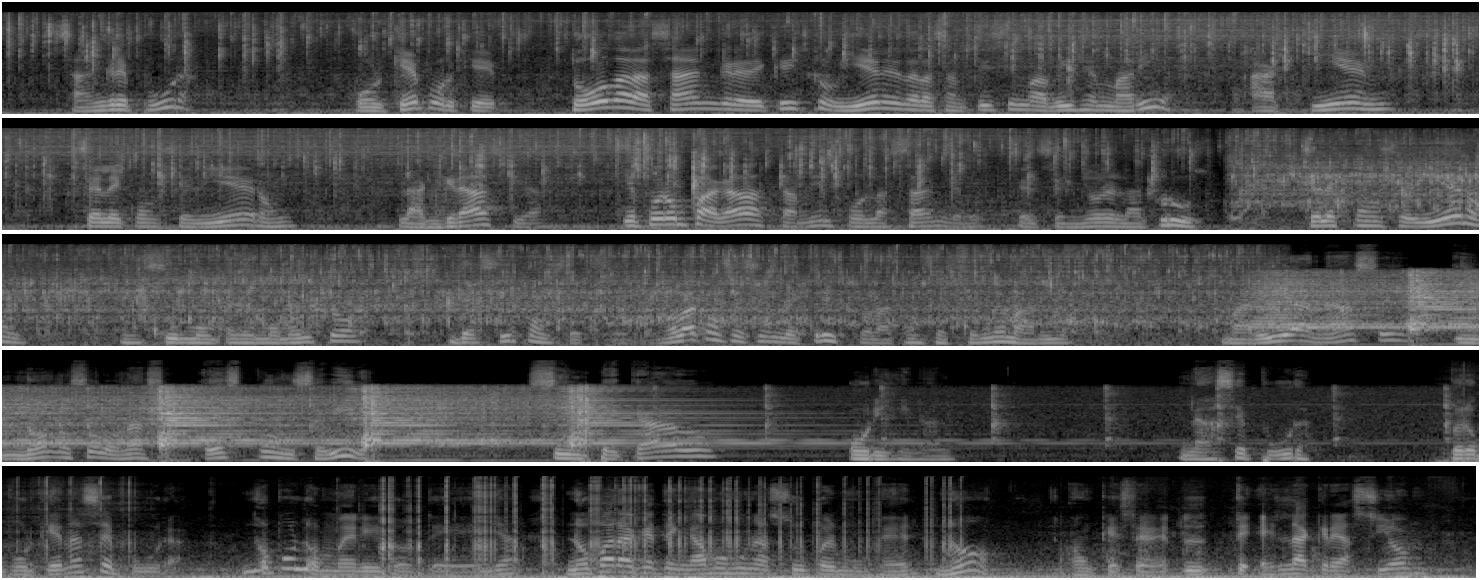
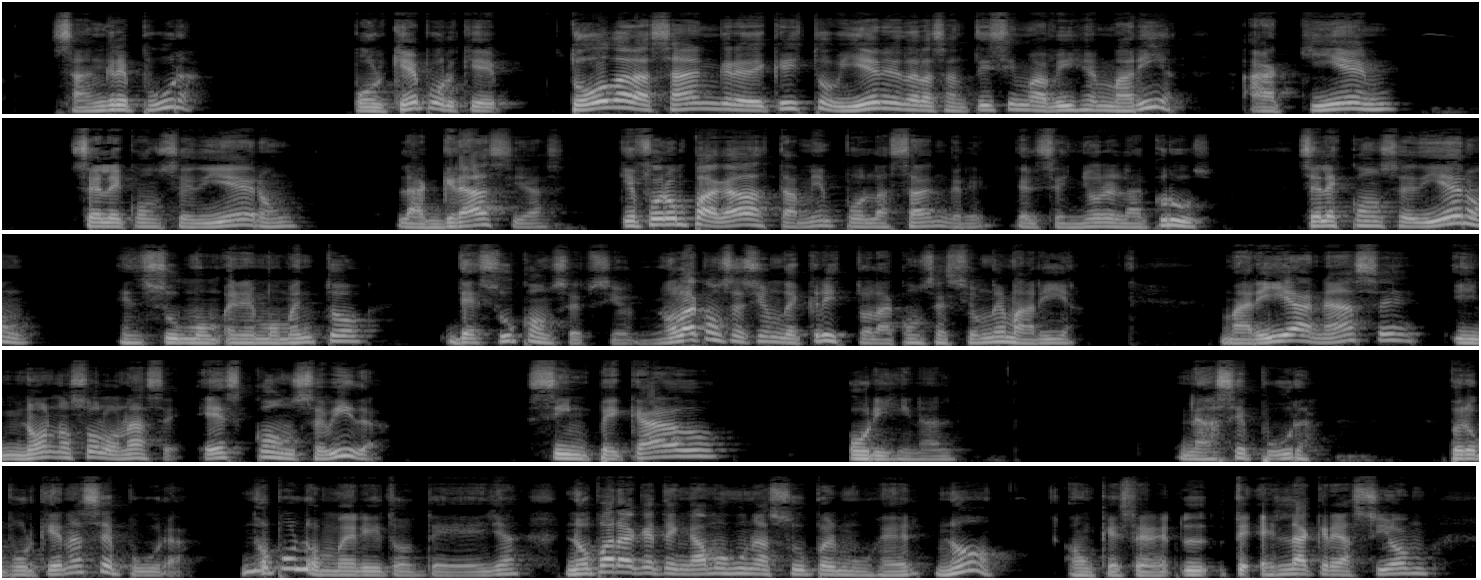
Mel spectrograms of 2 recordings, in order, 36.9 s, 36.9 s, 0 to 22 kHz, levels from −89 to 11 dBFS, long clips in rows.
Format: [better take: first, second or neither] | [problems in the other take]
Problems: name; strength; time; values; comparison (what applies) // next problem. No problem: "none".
second | household noises; very loud; throughout; 3 dB above the speech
